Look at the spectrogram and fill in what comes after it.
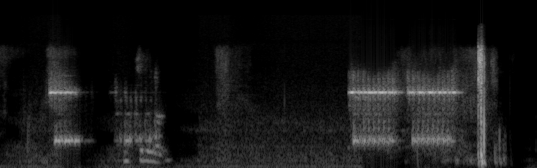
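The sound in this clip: A telephone rings with bursts of high, steady electronic tones, one short burst near the start and a longer repeated stretch later, followed by a sharp click near the end.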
